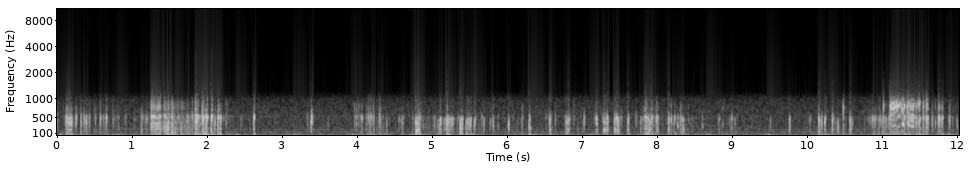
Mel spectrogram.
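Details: Bowel sounds after a large meal, recorded over the belly with a Stemoscope stethoscope microphone: frequent gurgling and rumbling abdominal noises with clicks; ordinary active borborygmi.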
